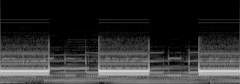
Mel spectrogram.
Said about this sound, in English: And if people tried to call you on the phone while you were using it for the internet, they'd hear this.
